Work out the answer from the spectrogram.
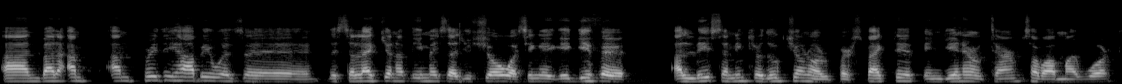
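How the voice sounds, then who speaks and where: A middle-aged man from Cuba speaks English with a Spanish accent, mellow and warm in tone, on a fairly high pitch. He reflects slowly on his work, restarting phrases as he searches for words. His voice comes over a video call. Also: steady tone, rough recording. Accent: Cuban Spanish. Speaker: artist guest. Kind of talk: reflective interview answers.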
